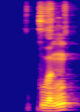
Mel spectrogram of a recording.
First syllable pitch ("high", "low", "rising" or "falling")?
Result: rising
